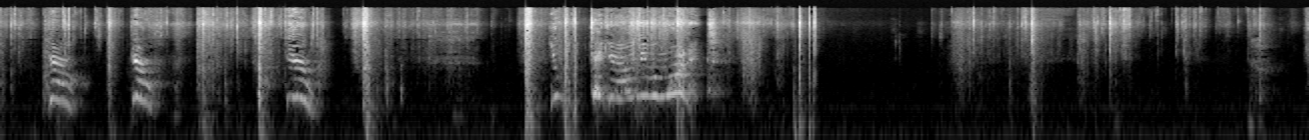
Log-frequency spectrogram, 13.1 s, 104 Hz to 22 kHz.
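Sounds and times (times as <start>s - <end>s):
lettuce leaves tearing: 0.7s - 7.8s.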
